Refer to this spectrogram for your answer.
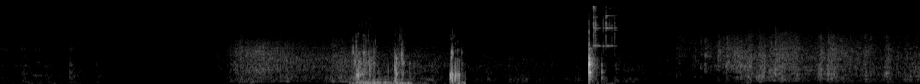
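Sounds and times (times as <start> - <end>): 
steady rain: 2.2 - 9.1.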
